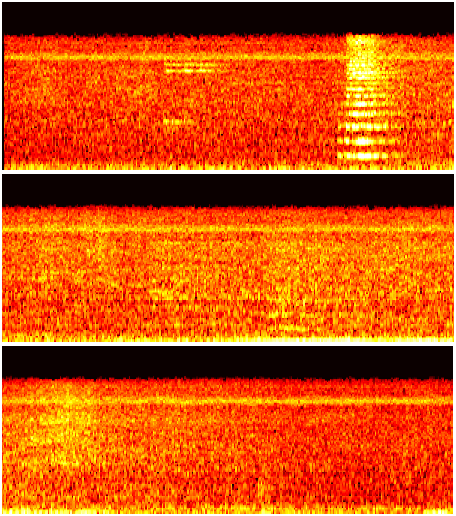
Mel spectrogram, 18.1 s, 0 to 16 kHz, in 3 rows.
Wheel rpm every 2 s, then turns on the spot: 0, 0, 0, 0, 0, 0, 0, 0, 0.
none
